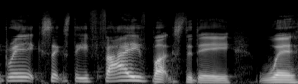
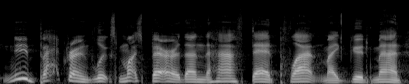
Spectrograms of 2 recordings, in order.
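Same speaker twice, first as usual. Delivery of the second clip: usual speaking voice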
